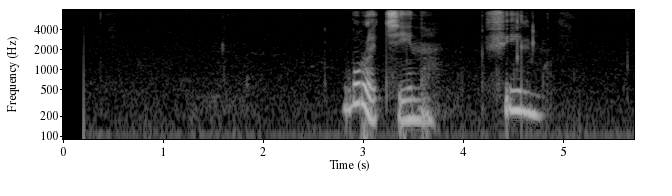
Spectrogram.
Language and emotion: Russian, sad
